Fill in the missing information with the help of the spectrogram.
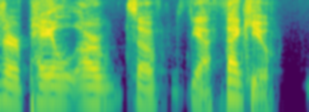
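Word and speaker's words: Paillot: illustrator Jim pelot well that's that's how you pronounce his name pay a lot okay anyway okay I wasn't sure if it was palette or pale or so yeah thank you I think it's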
